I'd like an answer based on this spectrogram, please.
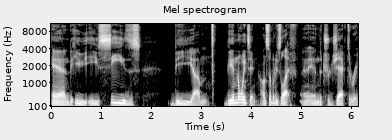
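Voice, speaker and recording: At a fairly slow pace, a man talks in a fairly low pitch with a plain, everyday voice. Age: 40s. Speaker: pastor. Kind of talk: casual chat.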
